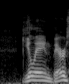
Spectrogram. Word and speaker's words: Guillain-Barré: I will also say, however, to Charlie, Guillain-Barré syndrome, which I'm probably pronouncing wrong, it's a side I effect. always mispronounce it. Guillain-Barré.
